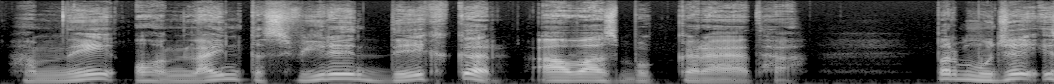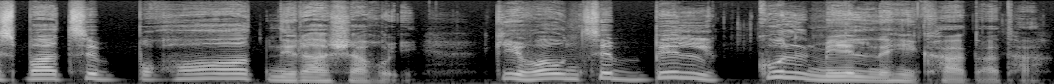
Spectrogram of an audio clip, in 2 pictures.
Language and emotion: Hindi, sad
